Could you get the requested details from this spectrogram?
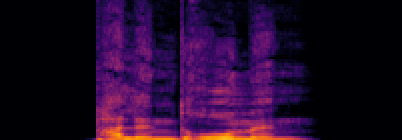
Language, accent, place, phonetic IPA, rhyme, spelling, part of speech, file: German, Germany, Berlin, [ˌpalɪnˈdʁoːmən], -oːmən, Palindromen, noun, De-Palindromen.ogg
- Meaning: dative plural of Palindrom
